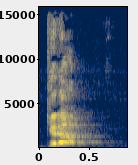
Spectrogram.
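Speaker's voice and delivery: sudden loud, high shout; urgent, full-volume command. Acted. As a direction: bellow an urgent wake-up order. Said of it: "a little bit of urgency".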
